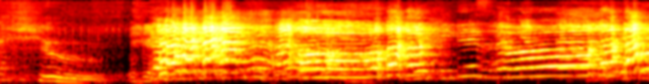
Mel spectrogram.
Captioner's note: laughing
